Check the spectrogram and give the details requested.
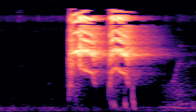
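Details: Pet Indian ringneck (rose-ringed) parakeet named Milo, a talking bird, gives two harsh, raspy, high-pitched screeches back to back, each about a third of a second; he screams when told no, from an older recording.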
